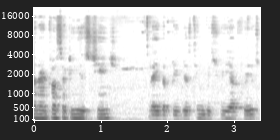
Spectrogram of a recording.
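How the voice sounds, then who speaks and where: A man talks at a fairly high pitch in a somewhat breathy voice. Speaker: cloud computing instructor. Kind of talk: live online lecture. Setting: live stream. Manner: hesitant, many fillers.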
